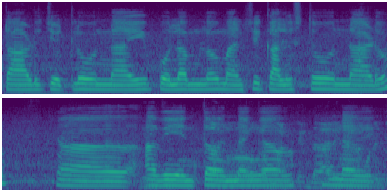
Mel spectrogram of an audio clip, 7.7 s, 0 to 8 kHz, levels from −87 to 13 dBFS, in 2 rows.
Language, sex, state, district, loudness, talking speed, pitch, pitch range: Telugu, male, Andhra Pradesh, Guntur, -33 LUFS, 85 wpm, 165 Hz, 160-170 Hz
